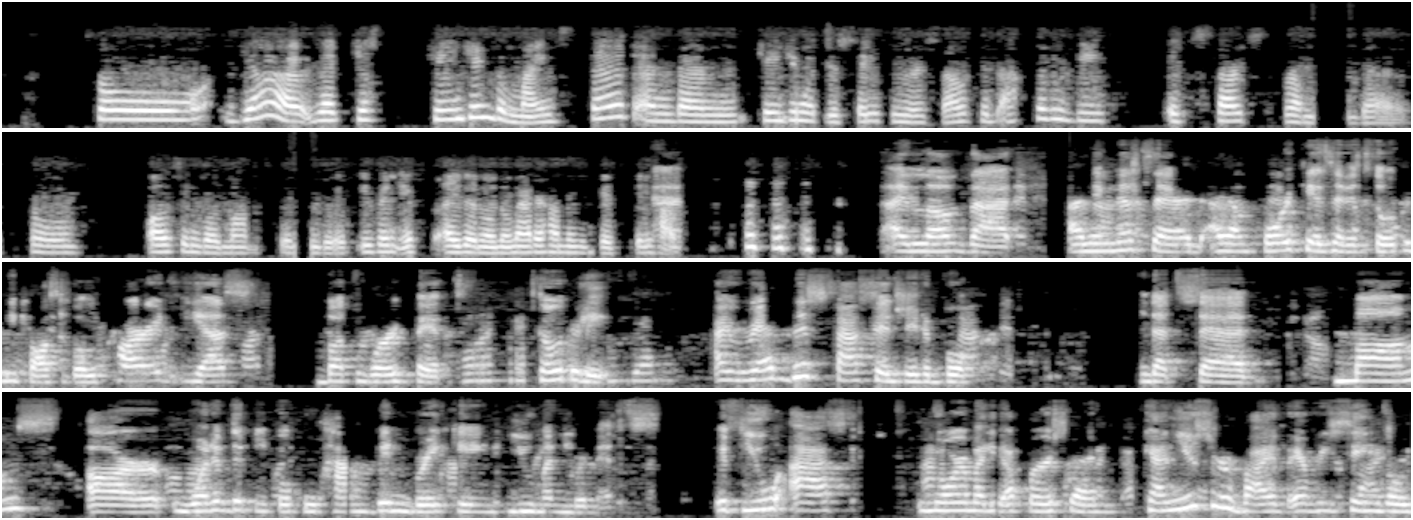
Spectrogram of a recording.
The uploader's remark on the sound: The audio of this interview isn't the best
